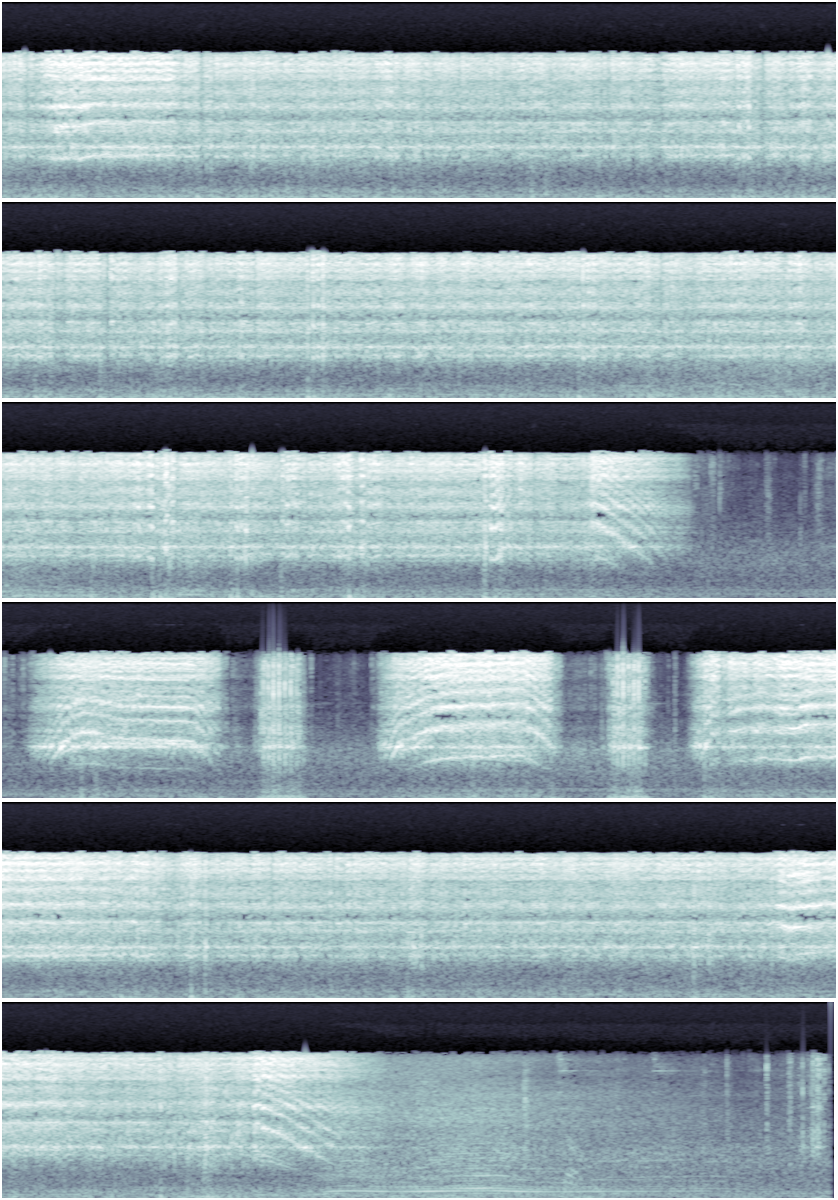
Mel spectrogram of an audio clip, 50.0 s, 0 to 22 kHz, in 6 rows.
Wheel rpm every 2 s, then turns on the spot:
220, 230, 230, 230, 230, 230, 230, 230, 230, 240, 240, 130, 20, 100, 70, 90, 160, 230, 240, 230, 230, 230, 80, 0, 0.
30-32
